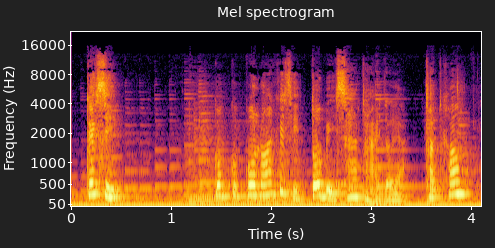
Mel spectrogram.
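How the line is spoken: Stunned exclamation. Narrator (Vietnamese): Thiệu sửng sốt kêu lên

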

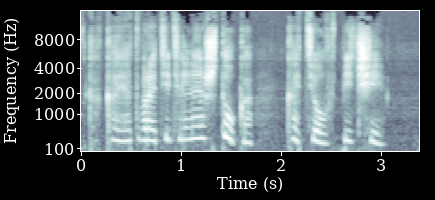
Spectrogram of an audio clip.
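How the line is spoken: Sad whisper. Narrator (Russian): Чон Юй грустно прошептала

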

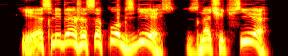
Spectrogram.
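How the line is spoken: Shout. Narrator (Russian): крикнул Урал

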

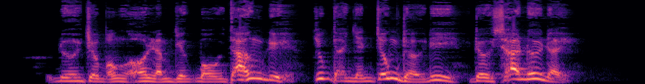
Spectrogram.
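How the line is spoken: Angry, panting. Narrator (Vietnamese): Lục Ly tức giận thở hổn hển, nói

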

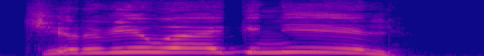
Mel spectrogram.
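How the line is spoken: Shout from behind walls. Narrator (Russian): прокричал кто-то из-за стен

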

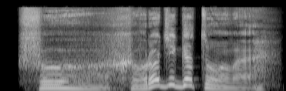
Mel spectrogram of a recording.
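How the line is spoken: Doubtful drawl. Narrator (Russian): протянул я с сомнением

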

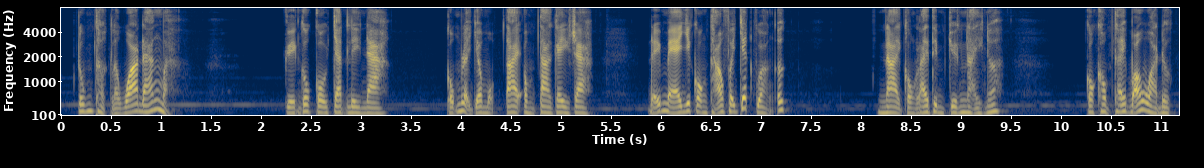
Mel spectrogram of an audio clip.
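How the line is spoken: Angry, strained voice. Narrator (Vietnamese): Anh gằn giọng

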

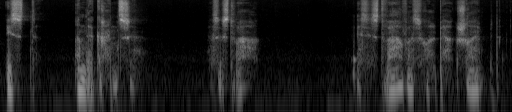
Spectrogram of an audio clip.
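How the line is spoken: Whispered. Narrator (German): hatte sie geflüstert

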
